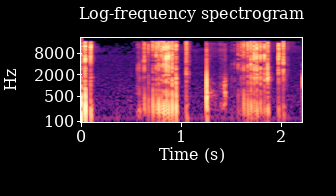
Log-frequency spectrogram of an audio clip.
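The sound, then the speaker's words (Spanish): A deck of playing cards is handled as an ASMR-style sound, giving short crisp fluttering and scratchy bursts separated by brief silent gaps, with no voices. “Eso es una baraja”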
